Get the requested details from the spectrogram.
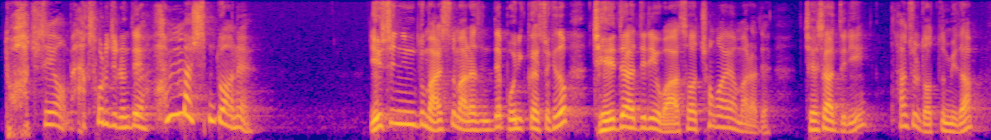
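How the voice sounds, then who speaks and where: A man preaching a sermon as senior pastor, animated and acting out scripture scenes, leading the congregation in call-and-response. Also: on the high side, a little fast.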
